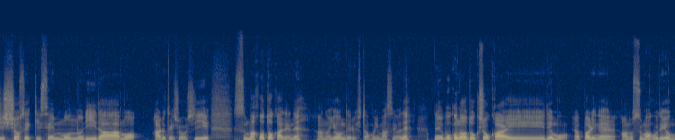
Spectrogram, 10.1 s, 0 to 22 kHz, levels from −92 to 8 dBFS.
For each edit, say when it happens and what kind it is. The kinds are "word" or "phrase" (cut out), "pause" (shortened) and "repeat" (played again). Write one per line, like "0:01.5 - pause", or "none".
0:06.3 - pause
